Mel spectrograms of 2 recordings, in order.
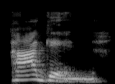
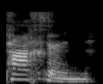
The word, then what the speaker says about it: paguen: Okay, so, por ejemplo, if I were to take that U out, I would no longer be able to pronounce this word as paguen. Yeah, it would have to be pagen. And I don't want to sound like pagen, because the original verb,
